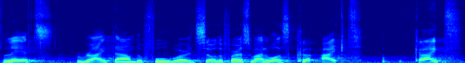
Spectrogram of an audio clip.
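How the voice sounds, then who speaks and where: A teacher giving a reading lesson to young children, sounding out words and short sentences very deliberately for them to repeat. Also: mid-range voice, warm tone, slight background noise.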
